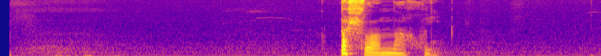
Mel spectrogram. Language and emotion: Russian, angry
